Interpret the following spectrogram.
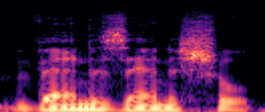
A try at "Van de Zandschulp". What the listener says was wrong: don't know if the D is pronounced that hard. I think it's Zandschulp. That's my guess. that's how they were pronouncing it on the broadcast.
